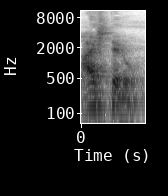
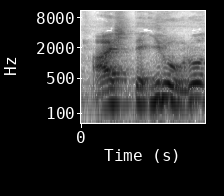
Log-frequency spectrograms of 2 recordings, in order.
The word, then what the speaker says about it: 愛してる: 그래서 아이시테이루지만은 보통 이 발음을 하지 않죠. 아마 아이시테루 이렇게 들어봤지만 아이시테이루로 들어본 적은 거의 없죠. 맞습니다. 아이시테루 또는 아이시테루요. 이게 우리말로 사랑입니다. 그래서 아이스루가 아니라 항상 아이시테루 하고 있다.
